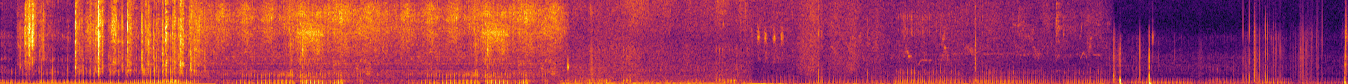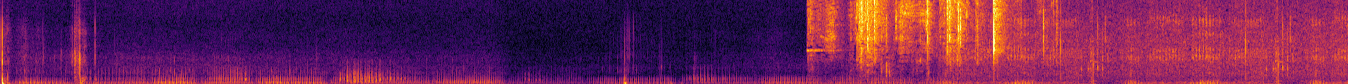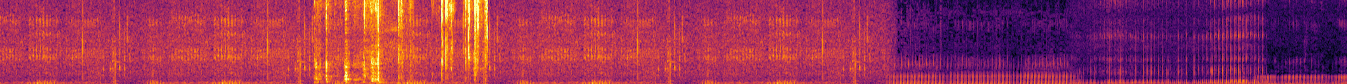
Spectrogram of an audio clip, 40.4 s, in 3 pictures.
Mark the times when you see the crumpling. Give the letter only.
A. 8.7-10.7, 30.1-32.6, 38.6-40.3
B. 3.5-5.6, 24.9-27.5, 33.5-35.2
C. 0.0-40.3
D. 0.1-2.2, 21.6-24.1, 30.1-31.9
D.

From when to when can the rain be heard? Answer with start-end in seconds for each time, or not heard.
not heard.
